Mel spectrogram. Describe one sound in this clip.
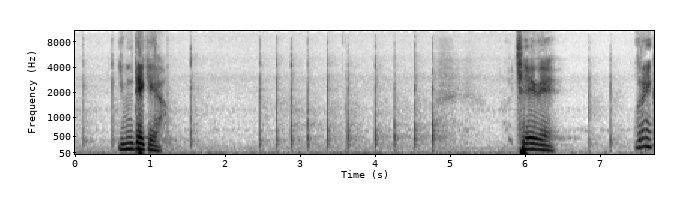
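A man speaks in short bursts through a microphone, close by.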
